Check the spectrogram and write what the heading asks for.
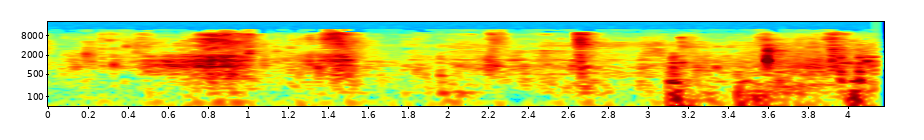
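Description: Faint eating sounds from a man eating with chopsticks from a bowl: close chewing and mouth noises, with a soft hiss about a second in and a few small clicks.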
